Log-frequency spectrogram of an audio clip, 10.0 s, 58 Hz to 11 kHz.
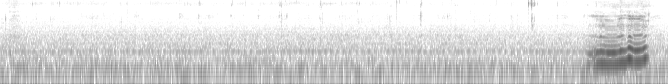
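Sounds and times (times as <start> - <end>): chewing and mouth clicks: 0.0 - 8.6
low car interior hum: 0.0 - 10.0.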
